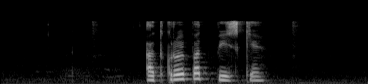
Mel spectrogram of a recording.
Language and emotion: Russian, neutral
